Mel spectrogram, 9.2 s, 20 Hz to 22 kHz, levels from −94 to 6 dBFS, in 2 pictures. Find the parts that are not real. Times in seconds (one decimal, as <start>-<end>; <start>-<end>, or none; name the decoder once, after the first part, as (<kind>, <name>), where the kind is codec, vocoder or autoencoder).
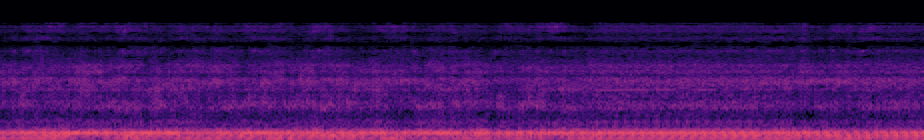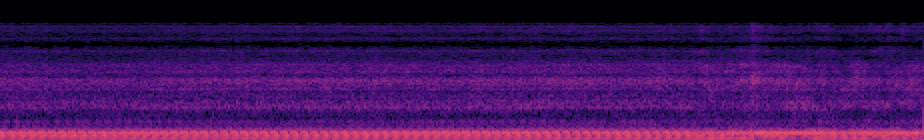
0.0-3.0 (codec, HILCodec); 3.8-4.4; 8.1-9.2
